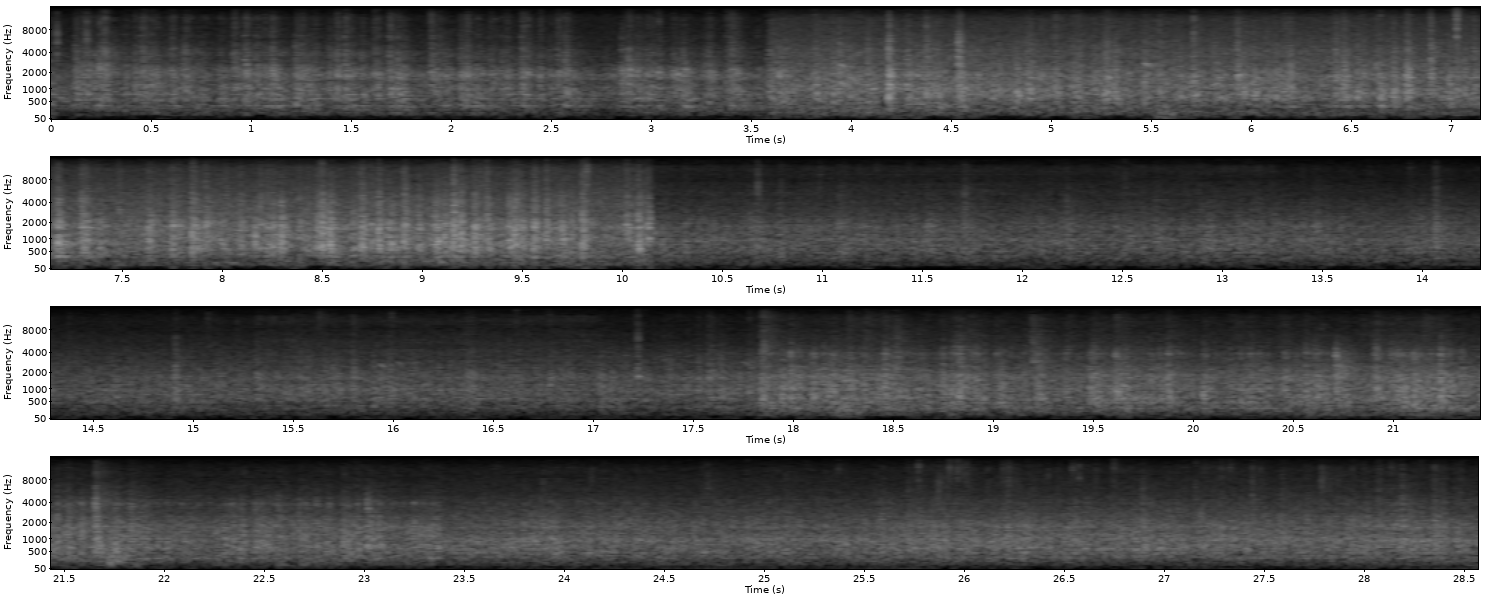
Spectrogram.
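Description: Heavy rain falling steadily, the hiss studded with close drop impacts. It grows louder for a few seconds, drops off suddenly about ten seconds in, and swells again past the middle.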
